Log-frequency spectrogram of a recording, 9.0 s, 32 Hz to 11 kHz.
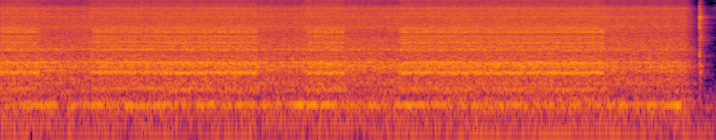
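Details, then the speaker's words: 1958 (owner thinks) Lionel 2383 Santa Fe F3AA locomotive, reassembled with the horn installed and the bottom plate held by hand because of a missing screw: steady, slightly wavering buzzing horn tone for about eight seconds. It works but is rough and needs tuning. "I think it still needs some tuning, but you know, it makes noise."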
